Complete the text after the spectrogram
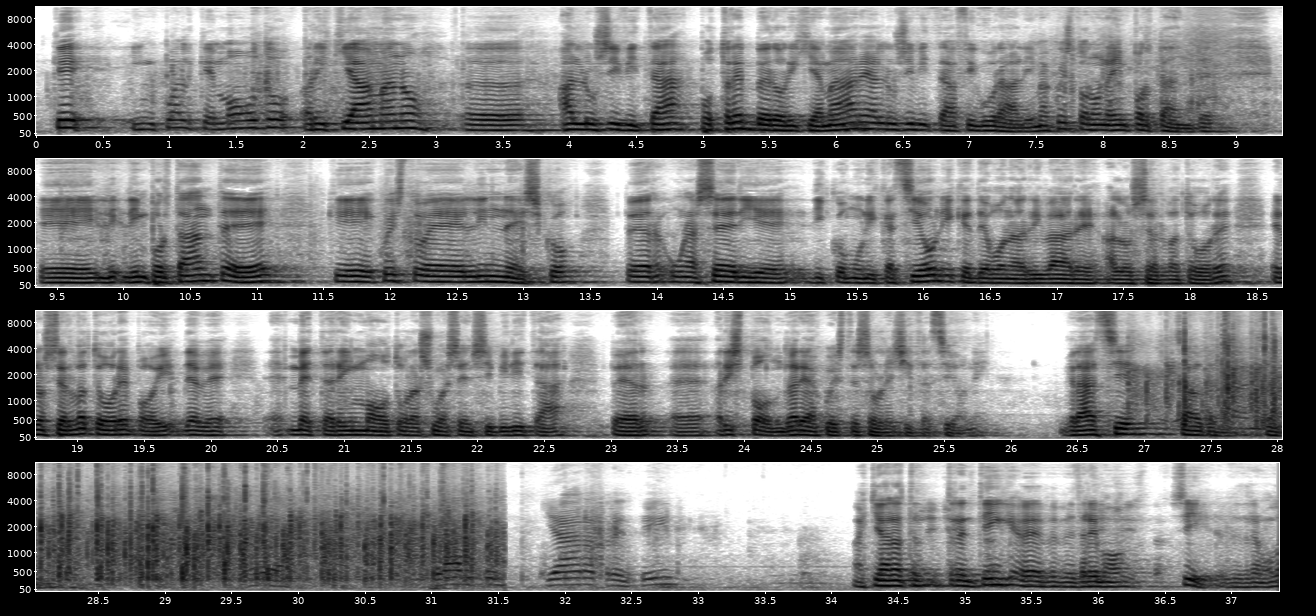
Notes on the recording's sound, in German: Diese italienische Ausgabe der Sendung Arte Alpe Adria – momenti di cultura bringt einen Mitschnitt der Eröffnung der Kunst-Ausstellung Mittel-Art 2020 – simbiosi di colore empatico – mostra d’arte contemporanea internazionale .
